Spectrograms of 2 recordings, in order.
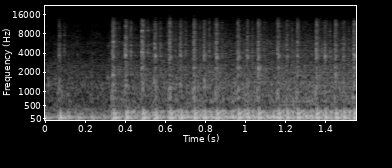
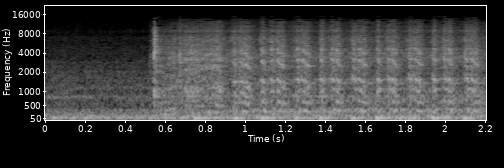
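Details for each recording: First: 2002 Harley-Davidson Sportster after carburetor cleaning, not yet warmed up, just stalled once. Lumpy, uneven V-twin idle with irregular firing beats that sags toward stalling: rough cold idle. Owner thinks it needs an idle adjustment. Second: 2002 Harley-Davidson Sportster, just after carburetor cleaning (fuel jet and air jet cleared). After a short crank it fires straight up into a lumpy but steady V-twin beat with crisp blips, starting much easier and sounding better than before: normal start.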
